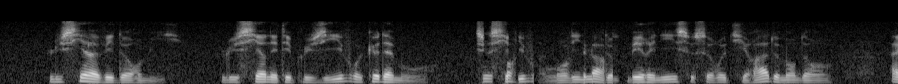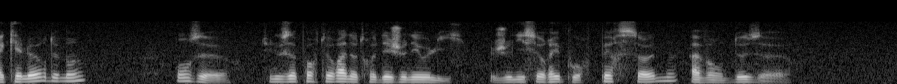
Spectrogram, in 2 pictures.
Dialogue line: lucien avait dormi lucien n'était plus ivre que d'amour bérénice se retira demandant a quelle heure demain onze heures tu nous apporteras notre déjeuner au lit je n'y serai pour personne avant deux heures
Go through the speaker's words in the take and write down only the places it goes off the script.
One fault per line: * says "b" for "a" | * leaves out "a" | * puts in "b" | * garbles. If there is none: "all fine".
* garbles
